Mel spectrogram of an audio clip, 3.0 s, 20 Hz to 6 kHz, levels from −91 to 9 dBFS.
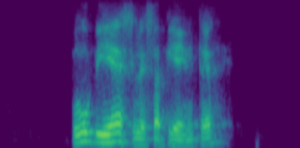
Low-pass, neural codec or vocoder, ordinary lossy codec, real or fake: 5.4 kHz; codec, 24 kHz, 3 kbps, HILCodec; Opus, 16 kbps; fake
